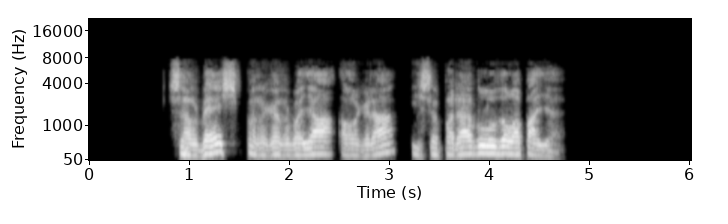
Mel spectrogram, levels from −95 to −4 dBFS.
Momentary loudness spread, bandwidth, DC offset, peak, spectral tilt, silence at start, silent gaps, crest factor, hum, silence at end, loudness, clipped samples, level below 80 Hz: 9 LU; 7.8 kHz; under 0.1%; -2 dBFS; -5.5 dB/octave; 0.8 s; 1.54-1.58 s, 3.10-3.22 s; 16 dB; none; 1.35 s; -16 LUFS; under 0.1%; -58 dBFS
